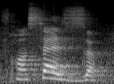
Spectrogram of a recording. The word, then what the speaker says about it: française: Now, in order to make it feminine, you'll add E and the pronunciation will change into Française. Here S will not be pronounced, here S will be pronounced.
